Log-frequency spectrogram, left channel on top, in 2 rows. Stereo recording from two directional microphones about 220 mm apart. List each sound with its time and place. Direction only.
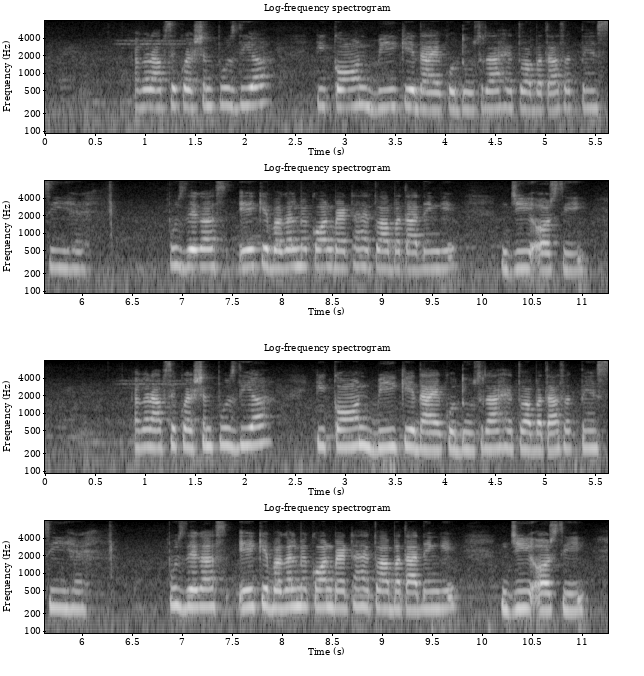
0.9 s a woman's voice: 45° right (ahead or behind)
